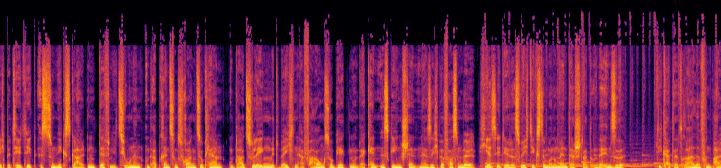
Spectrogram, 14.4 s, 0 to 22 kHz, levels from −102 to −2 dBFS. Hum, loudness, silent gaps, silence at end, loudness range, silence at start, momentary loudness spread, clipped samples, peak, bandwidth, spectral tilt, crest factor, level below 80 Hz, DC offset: none; -15 LUFS; none; 0 s; 1 LU; 0 s; 6 LU; under 0.1%; -4 dBFS; 17.5 kHz; -5.5 dB/octave; 10 dB; -38 dBFS; under 0.1%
